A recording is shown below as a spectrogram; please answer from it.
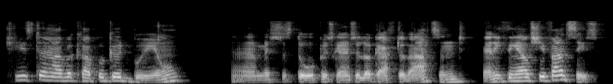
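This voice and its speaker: An actor playing a dry, jovial Victorian doctor in a period stage drama, brisk and teasing in manner. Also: male voice, mid-range voice, sing-song, muffled recording. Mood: brisk, confiding.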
